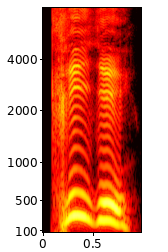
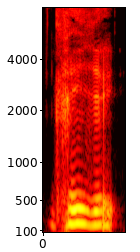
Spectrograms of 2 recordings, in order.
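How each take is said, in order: First: Grillé said clearly at full voice; teacher models Grillé for learners, clearly; model word. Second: Grillé repeated softer and lower. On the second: Teacher echoes Grillé quietly for the class. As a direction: softly echo Grillé. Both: Shown as a demonstration. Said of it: "Répétez après moi".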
